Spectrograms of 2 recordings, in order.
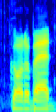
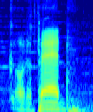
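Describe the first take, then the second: First: It is yelled loudly. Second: It is said at normal, softer volume.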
